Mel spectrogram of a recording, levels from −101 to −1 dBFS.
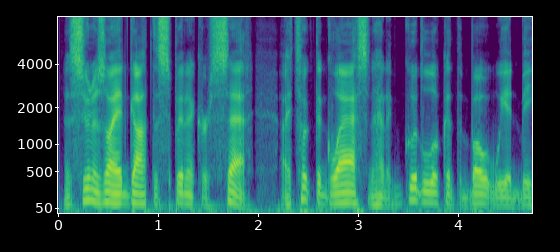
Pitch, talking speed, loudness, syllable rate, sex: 95 Hz, 315 wpm, -21 LUFS, 6.4 syllables/s, male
